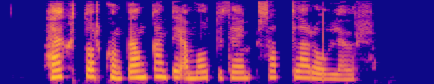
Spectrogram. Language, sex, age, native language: Icelandic, female, 20-29, Icelandic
